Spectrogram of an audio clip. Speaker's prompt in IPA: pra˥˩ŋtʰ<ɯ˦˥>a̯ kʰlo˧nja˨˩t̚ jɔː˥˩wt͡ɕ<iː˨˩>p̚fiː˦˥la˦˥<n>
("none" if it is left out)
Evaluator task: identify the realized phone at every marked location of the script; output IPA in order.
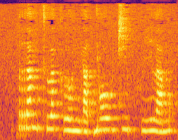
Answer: ɯ˦˥, iː˥˩, m

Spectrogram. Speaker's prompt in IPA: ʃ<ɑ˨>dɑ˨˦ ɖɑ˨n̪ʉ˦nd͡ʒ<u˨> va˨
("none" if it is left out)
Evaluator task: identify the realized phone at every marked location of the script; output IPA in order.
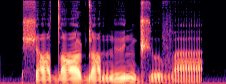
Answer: ɑ˨, ʊ˨

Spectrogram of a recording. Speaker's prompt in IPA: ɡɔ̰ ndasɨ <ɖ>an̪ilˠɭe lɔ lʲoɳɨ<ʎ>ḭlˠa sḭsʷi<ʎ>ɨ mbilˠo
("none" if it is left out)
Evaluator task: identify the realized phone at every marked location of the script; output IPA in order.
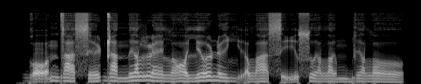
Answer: ɖ, ʎ, lˠ

